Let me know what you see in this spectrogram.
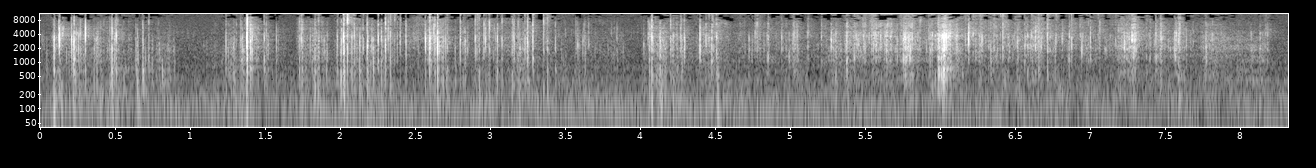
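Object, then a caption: Thin plastic incense wrapper. A thin, translucent plastic sleeve from an incense pack is crumpled, pulled and crinkled with the fingertips. Bright, crisp crackles come in irregular bursts, with the sharpest snaps near 1.4 and 6 seconds. Between bursts there is only a faint hiss, and nothing lingers after each crinkle.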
